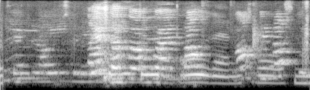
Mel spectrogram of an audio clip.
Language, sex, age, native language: Icelandic, male, 9, Icelandic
